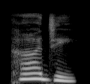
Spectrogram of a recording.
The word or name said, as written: ಕಾಜಿ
